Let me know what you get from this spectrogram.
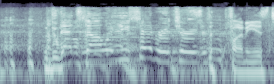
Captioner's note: laugh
